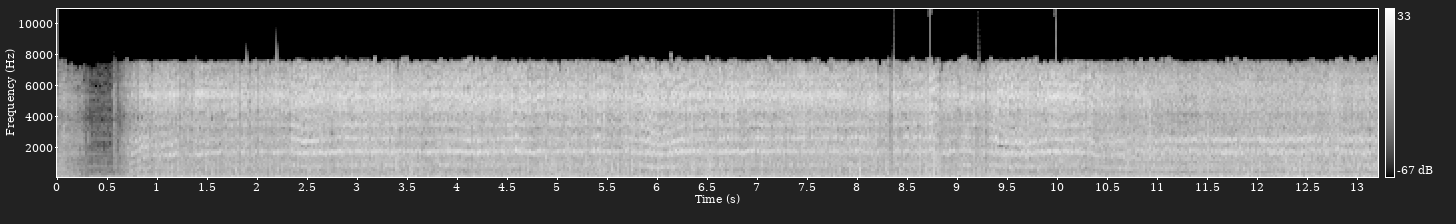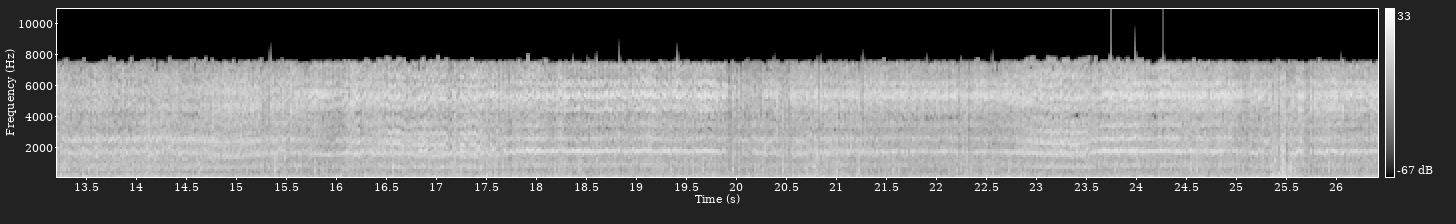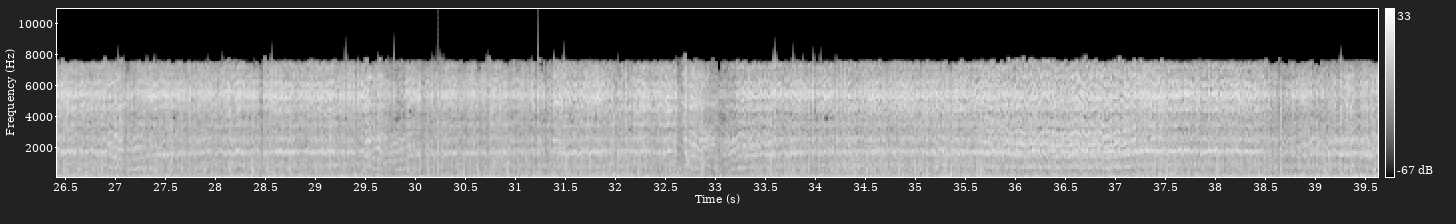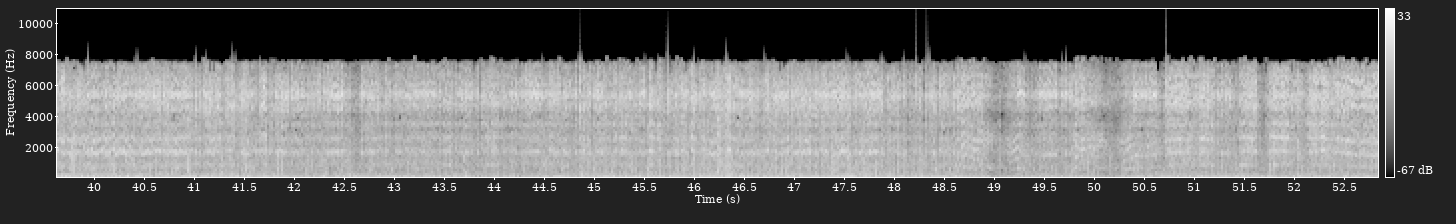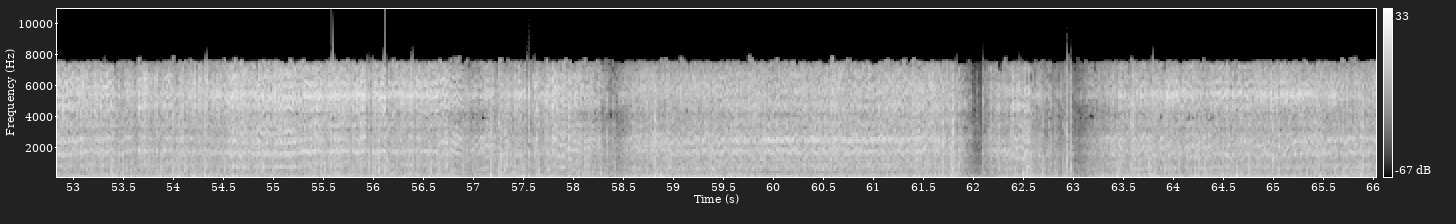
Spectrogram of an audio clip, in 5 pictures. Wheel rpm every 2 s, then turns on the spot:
120, 230, 230, 230, 230, 200, 190, 210, 220, 230, 230, 230, 230, 220, 210, 220, 180, 230, 220, 220, 230, 230, 230, 230, 150, 210, 230, 220, 140, 140, 150, 110, 200.
none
